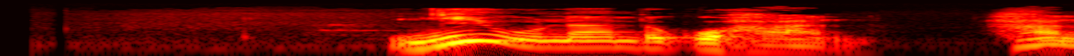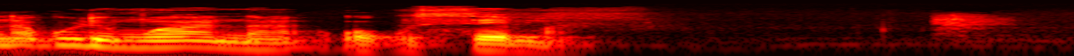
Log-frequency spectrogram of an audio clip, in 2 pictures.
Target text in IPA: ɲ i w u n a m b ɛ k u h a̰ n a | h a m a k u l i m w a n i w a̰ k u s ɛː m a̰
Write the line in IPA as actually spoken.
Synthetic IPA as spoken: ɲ i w u n a m b ɛ k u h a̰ n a | h a n a k u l i m w a n a w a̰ k u s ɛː m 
